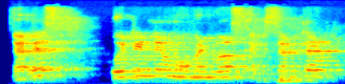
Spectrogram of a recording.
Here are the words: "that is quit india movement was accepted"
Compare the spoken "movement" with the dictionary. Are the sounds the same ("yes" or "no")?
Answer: no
